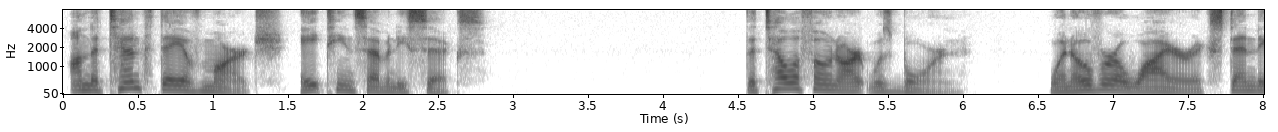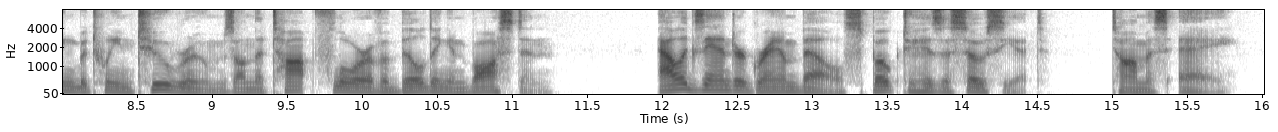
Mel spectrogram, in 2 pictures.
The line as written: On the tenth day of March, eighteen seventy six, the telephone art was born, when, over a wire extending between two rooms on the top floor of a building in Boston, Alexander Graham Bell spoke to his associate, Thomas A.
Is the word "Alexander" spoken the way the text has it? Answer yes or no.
yes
